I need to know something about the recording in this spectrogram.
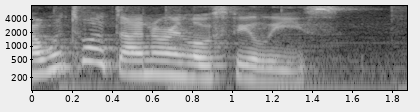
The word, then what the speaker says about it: Los Feliz: So the first part of that, I went to a diner in Los Feliz. Los Feliz? It's spelled Feliz, but it's not.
